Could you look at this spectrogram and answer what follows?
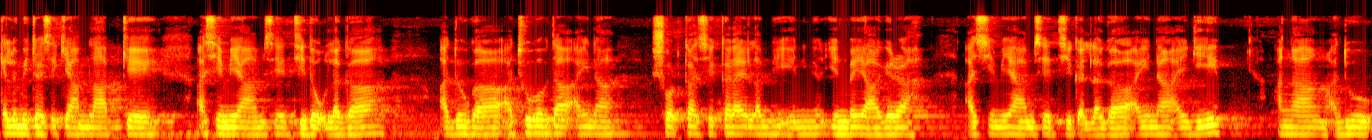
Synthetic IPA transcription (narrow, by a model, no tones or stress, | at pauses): kilomitɐɾsikijamlap̚keɐ̰simɐjamsetʰidok̚lɐɡɐ | ɐduɡɐɐ̰tʰubɐdɐʔɐ̰jnɐ | sot̚kasikɐɾajlɐmbinenbɐjaɡeɾa | ɐ̰simijamsetʰiɡɐt̚lɐɡɐɐ̰jnɐɐjɡi | ɐŋaŋɐ̰du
